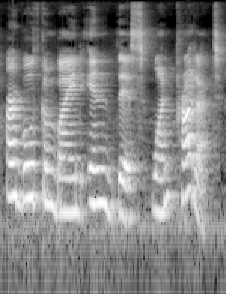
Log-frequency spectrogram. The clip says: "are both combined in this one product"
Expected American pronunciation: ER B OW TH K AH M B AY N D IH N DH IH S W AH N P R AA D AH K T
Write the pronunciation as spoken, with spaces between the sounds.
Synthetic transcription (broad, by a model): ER B OW TH K AH M B AY N D IH N DH IH S W AH N P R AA D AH K T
